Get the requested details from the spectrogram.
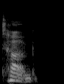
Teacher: Consonant T is a voiceless alveolar plosive. The sound is made by placing the tip of the tongue against the alveolar ridge, creating a complete closure, blocking the airflow through the mouth.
